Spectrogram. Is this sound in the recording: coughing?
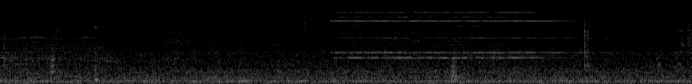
no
